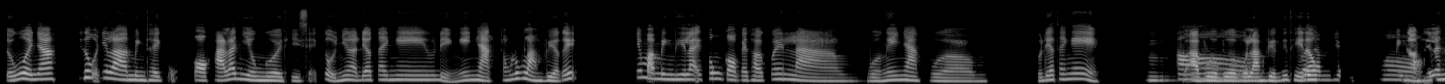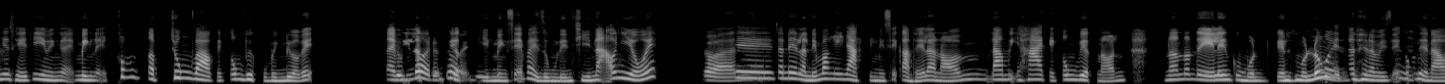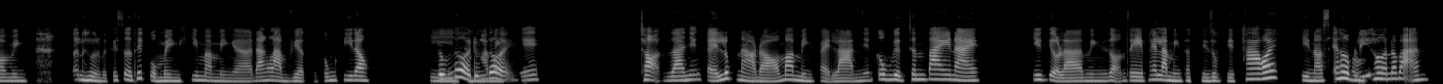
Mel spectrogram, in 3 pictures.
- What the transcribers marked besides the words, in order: other background noise; laughing while speaking: "một"; laughing while speaking: "Cho nên là"
- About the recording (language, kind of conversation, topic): Vietnamese, podcast, Bạn làm gì để dễ vào trạng thái tập trung cao độ khi theo đuổi sở thích?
